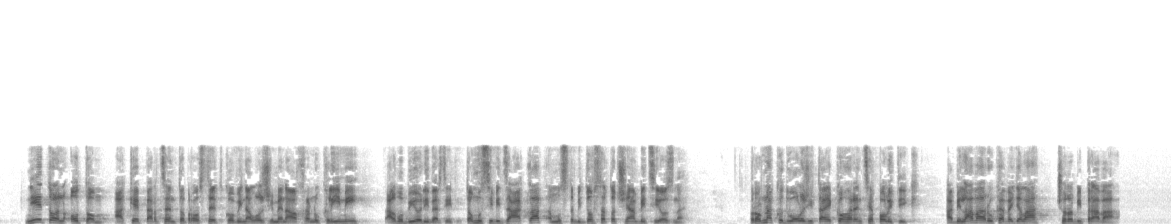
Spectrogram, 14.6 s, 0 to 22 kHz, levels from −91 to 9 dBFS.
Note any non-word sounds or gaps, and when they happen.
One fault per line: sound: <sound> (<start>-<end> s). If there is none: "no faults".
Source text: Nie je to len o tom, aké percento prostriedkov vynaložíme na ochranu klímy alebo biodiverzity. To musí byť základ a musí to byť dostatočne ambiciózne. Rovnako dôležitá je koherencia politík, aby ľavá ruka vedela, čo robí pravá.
no faults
